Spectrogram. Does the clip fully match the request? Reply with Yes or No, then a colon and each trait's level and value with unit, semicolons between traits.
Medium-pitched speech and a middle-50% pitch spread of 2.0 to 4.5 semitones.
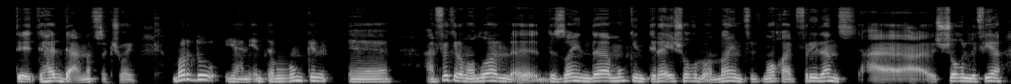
Yes: medium, 145 Hz; average, 3.5 semitones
